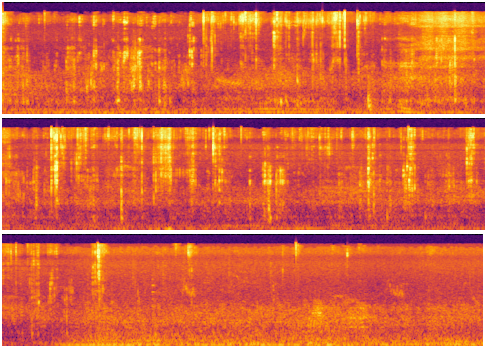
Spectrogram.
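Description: A man biting and chewing tandoor-fried lamb rib meat close to the microphone, with many small wet clicks and smacks. About ten seconds in, a low steady rumble comes up under the chewing.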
